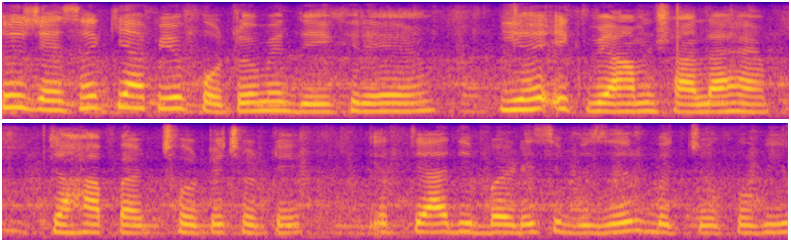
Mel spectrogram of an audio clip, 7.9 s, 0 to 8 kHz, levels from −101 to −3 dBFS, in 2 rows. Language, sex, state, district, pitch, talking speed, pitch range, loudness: Hindi, female, Uttar Pradesh, Jyotiba Phule Nagar, 210 Hz, 205 wpm, 200-230 Hz, -17 LUFS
